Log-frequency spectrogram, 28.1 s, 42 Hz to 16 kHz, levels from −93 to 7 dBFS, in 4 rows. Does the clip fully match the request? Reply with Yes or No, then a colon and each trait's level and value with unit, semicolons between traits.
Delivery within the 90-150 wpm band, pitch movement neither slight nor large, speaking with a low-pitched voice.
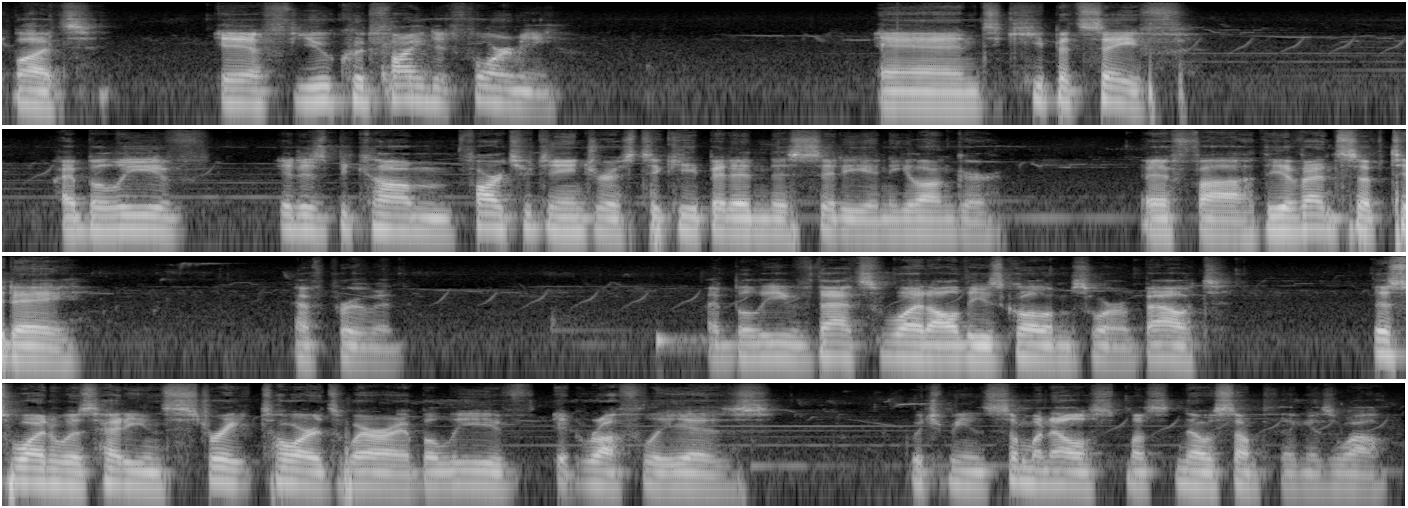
Yes: average, 140 wpm; average, 3.6 semitones; low, 115 Hz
